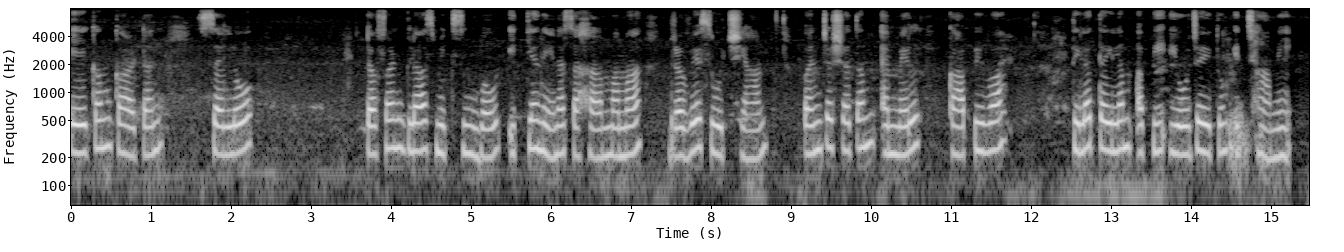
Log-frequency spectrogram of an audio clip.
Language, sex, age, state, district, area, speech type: Sanskrit, female, 18-30, Karnataka, Uttara Kannada, rural, read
